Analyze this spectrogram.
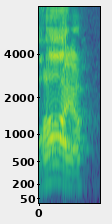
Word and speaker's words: Ohio: Ohio. You got weeds in Ohio.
